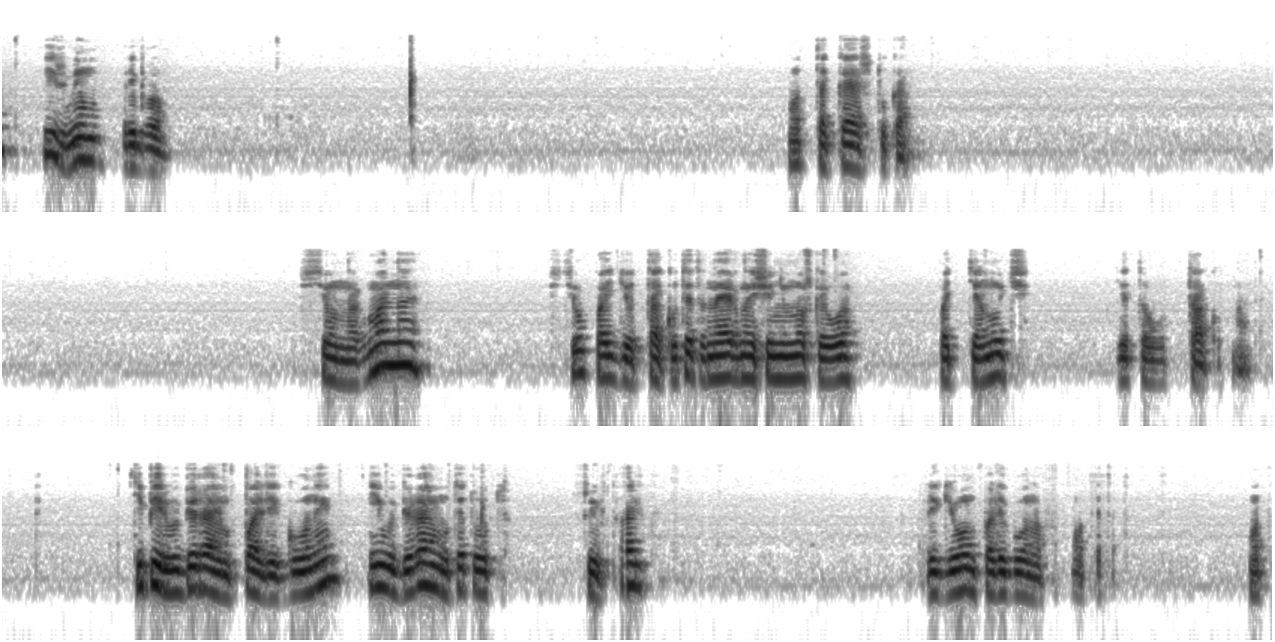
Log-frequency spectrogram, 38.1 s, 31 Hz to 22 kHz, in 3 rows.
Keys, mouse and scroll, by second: 3.3 middle click, 6.5-7.3 scroll up 1, 7.3 middle click, 7.3-7.6 scroll up 1, 11.4 middle click, 13.3-13.6 scroll down 1, 14.4 middle click, 18.5 middle click, 21.0 click, 25.4 click, 26.6 click, 27.7 click, 28.1 middle click, 29.4 middle click, 31.4 alt+shift+click, 32.5 click, 34.7 alt+shift+click, 36.2 middle click.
